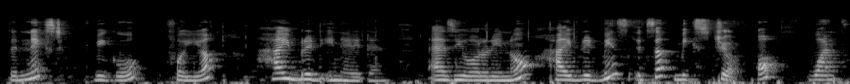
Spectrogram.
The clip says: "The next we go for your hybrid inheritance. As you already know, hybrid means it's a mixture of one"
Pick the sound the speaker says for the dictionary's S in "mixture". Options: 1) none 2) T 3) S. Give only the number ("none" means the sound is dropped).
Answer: 3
